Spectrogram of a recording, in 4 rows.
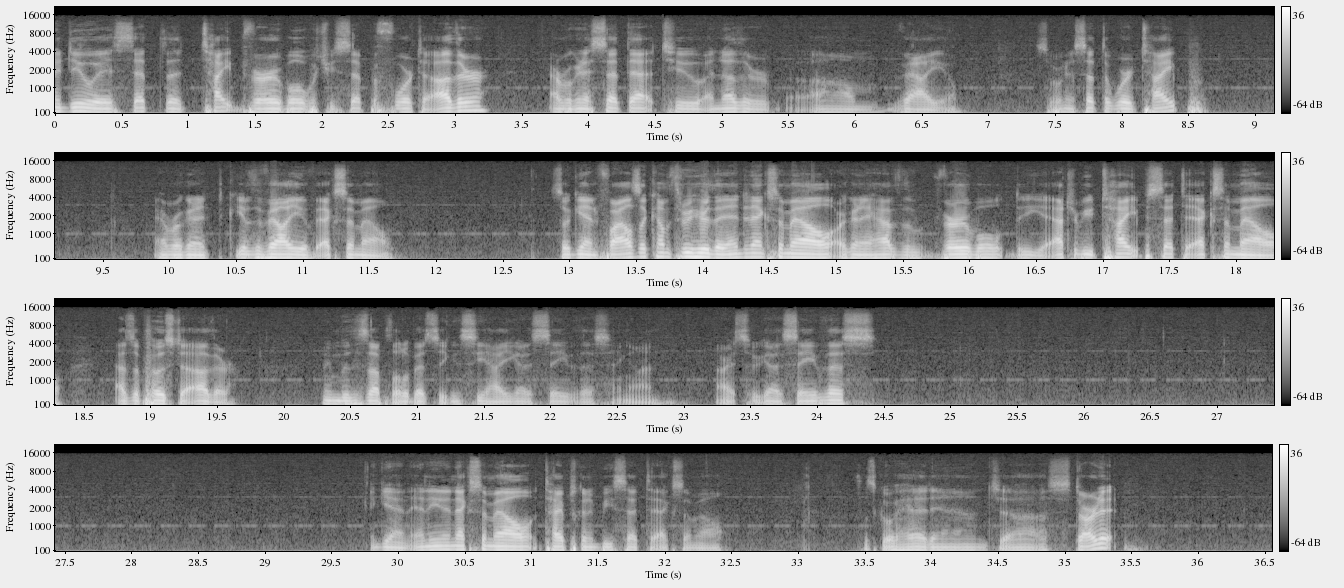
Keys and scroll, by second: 5.5-7.0 typing, 8.5-9.6 typing.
